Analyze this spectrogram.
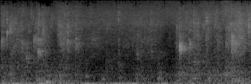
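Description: Water poured and splashing while someone's back is washed in a bath, a soft, continuous rush and trickle with no breaks.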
